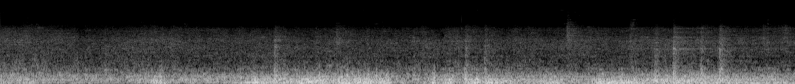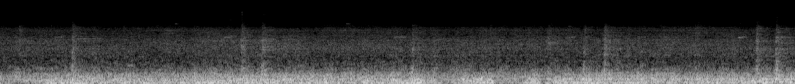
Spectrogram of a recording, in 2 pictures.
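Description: BNSF double-stack intermodal freight train rolling past: a steady low rumble of steel wheels on rail, broken by scattered clicks and clanks as the container well cars go by.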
